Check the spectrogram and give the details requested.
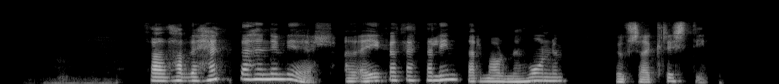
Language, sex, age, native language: Icelandic, female, 60-69, Icelandic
